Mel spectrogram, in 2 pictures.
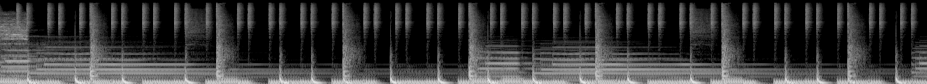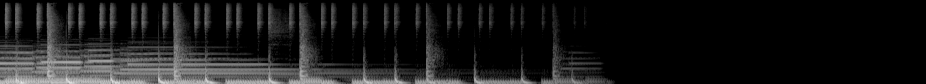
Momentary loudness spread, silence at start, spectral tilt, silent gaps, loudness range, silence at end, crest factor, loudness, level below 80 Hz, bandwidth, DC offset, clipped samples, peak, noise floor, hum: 14 LU; 0 s; -6 dB/octave; none; 14 LU; 3.45 s; 16 dB; -17 LUFS; -22 dBFS; 19.5 kHz; 0.7%; under 0.1%; 0 dBFS; -41 dBFS; none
